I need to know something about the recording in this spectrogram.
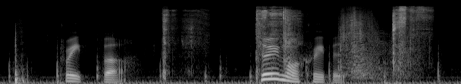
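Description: A creature hisses up close.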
